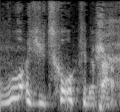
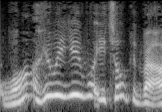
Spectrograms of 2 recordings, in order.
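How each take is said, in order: First: Said in the usual way. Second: Imitating the senior director's shock at a stranger; startled what. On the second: Senior director asked about ASMR in a lift, startled. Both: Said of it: "And he's like".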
